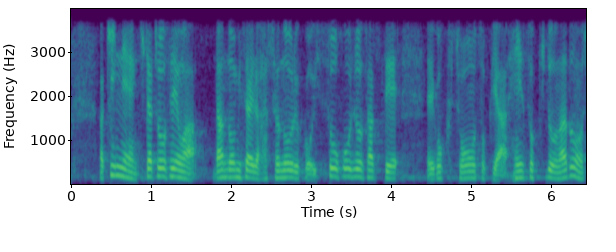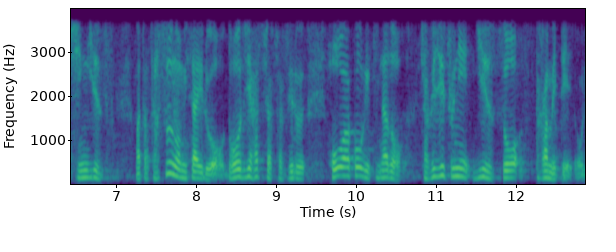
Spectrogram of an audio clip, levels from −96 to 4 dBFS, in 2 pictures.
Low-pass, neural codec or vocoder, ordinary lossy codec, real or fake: 3.6 kHz; vocoder, 22.05 kHz, 80 mel bands, HiFi-GAN; none; fake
